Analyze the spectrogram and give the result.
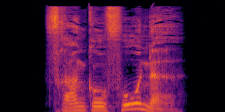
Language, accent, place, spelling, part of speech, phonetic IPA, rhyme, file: German, Germany, Berlin, frankophone, adjective, [ˌfʁaŋkoˈfoːnə], -oːnə, De-frankophone.ogg
- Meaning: inflection of frankophon: 1. strong/mixed nominative/accusative feminine singular 2. strong nominative/accusative plural 3. weak nominative all-gender singular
